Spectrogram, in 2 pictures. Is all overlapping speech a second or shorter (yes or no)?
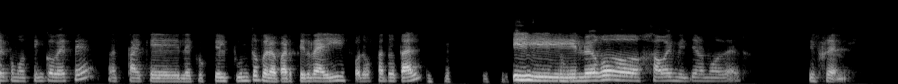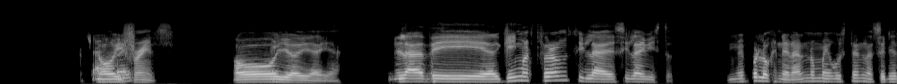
yes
